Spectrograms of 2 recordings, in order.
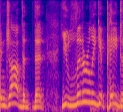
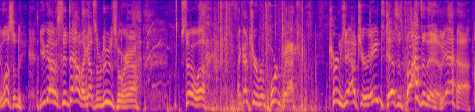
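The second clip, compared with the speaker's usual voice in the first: announcer-voiced doctor; 4 semitones higher than usual. Doctor giving a patient test results, mock announcer voice. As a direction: break bad news like a game call. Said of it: "imagine they're a doctor".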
